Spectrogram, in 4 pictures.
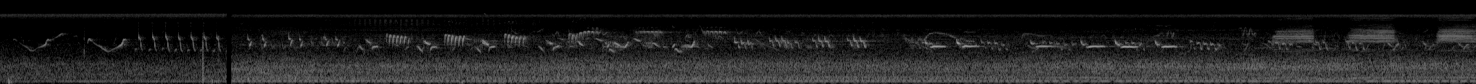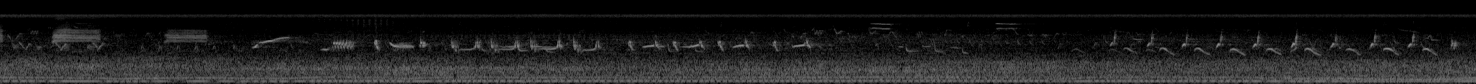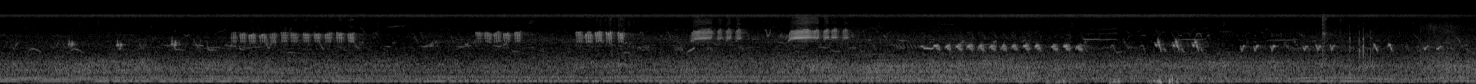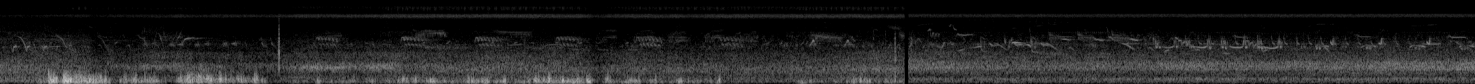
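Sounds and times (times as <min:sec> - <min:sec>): steady low hum: 0:00.0 - 0:53.1
birds singing and chirping: 0:00.0 - 0:59.0
buzzy bird trills: 0:00.0 - 0:59.0.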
